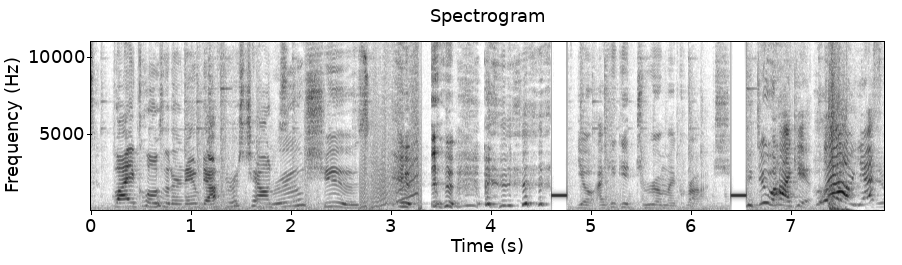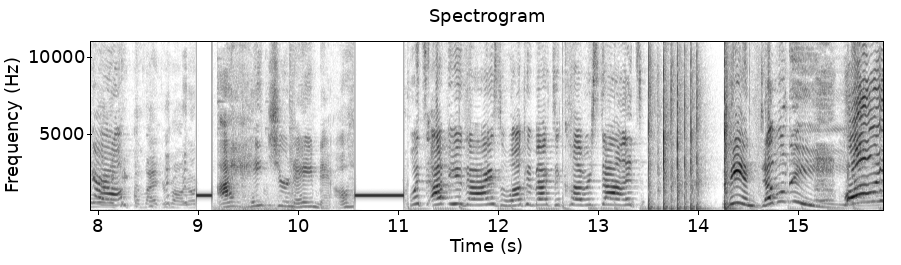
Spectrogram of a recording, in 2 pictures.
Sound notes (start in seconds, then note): 2.6 record scratch; 3.0 laughs and coughs; 4.6 beep; 6.4 beep; 7.3 laughs; 9.0 beep; 10.6 beep; 13.5 drumroll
